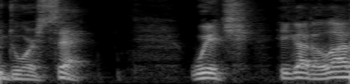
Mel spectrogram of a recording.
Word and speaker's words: Dorsett: Now, when he was in college, his name was Dorsett. Somebody came up to him and mispronounced it Dorsett, and he thought that sounded fancier as he was getting famous. So he changed the pronunciation to Dorsett, which he got a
